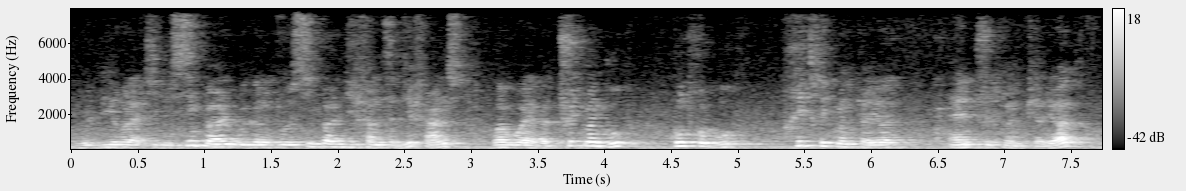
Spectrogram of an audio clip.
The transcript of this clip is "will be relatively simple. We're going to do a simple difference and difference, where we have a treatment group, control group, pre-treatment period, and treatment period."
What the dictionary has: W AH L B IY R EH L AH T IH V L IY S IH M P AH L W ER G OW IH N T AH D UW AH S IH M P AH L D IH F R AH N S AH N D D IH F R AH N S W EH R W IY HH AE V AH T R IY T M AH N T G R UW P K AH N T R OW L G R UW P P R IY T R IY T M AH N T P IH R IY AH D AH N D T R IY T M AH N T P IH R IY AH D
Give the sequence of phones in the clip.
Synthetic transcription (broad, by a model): W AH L B IY R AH L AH T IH V L IY S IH M P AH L W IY G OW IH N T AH D UW AH S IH M P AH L D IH F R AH N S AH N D D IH F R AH N S W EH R W IY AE V AH T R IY T M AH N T G R UW P K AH T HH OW L G R UW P P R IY T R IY T M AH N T P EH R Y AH D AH N T R IY T M AH N T P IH R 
